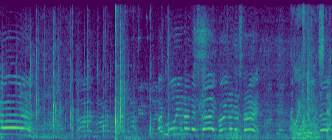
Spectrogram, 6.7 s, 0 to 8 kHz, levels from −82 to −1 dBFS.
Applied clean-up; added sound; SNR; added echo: none; Shatter; 8 dB; none.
